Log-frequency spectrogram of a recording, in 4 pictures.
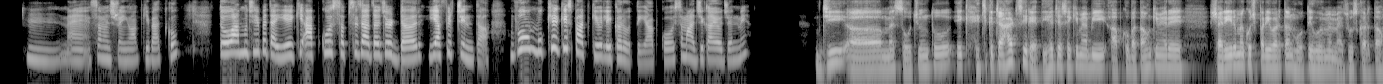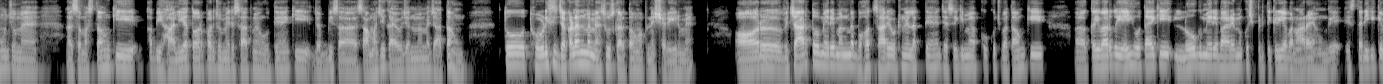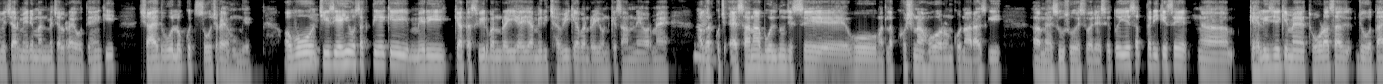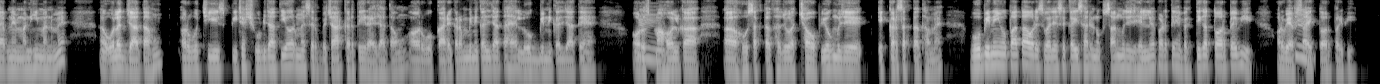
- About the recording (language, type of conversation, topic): Hindi, advice, सामाजिक आयोजनों में मैं अधिक आत्मविश्वास कैसे महसूस कर सकता/सकती हूँ?
- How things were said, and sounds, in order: tongue click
